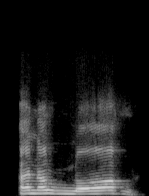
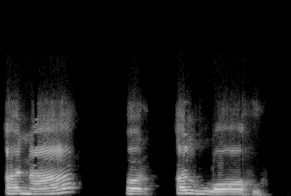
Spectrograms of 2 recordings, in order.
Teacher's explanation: मुतहरिक और मुशद्दद के दरमियान जो खाली अलिफ है ये नहीं पढ़ा जाएगा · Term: वस्ल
